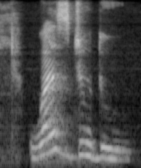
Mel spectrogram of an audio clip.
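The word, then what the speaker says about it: وَاسْجُدُوا: means prostrate, make ruku, wasjudu. Now here you will pronounce irka'u, but here because of the waw atf you cannot pronounce this hamzatul wasl.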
